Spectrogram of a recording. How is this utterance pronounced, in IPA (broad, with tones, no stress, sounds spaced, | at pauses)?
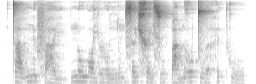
t̪ a˨˩˦ w n ɨ˧ f a˨˩ j | n o˧ w ɔ˨˩ j ɹ o˨˩˨ ɲ ə˧ m s ə˧˥ j x ə˨˩˨ j s u˨˩ ɓ a˨˩˦ m ɣ o˧ t̪ u˨˩ ə̯ h ɨ˦˥ t̚ k u˨˩˨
